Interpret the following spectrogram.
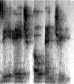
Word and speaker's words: zhong: in latin characters as z-h-o-n-g zhong z-h in in pinyin characters is the sound so h now you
